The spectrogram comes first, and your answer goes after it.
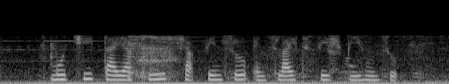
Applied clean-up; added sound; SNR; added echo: none; Bus; 3 dB; none.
